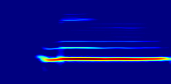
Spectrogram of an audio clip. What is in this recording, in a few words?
"ning1", chinese pinyin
